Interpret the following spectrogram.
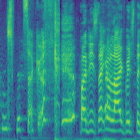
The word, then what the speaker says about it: Spitzhacke: Buddy, say Spitzhacker.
